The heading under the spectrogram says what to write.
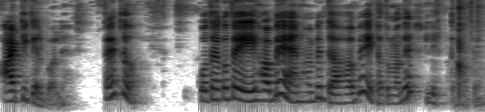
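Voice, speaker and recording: A woman's voice: on the high side, lively intonation, fast talker, pushed and bright. A woman with a West Bengal Bengali accent teaching a children's English lesson, patiently asking questions and then answering them herself. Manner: patient, asks and answers her own questions.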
